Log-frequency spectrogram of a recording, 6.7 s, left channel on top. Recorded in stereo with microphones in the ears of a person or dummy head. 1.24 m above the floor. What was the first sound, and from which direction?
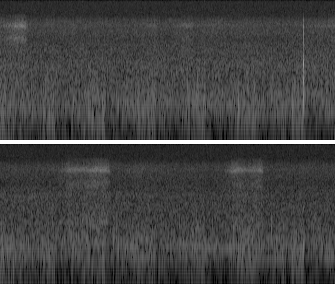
Only background noise.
